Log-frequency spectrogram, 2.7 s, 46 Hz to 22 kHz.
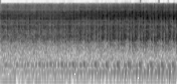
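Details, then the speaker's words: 2006 diesel truck idling, diagnosis showing IPR at 84% and cylinders 1 and 6 dragging: rapid puffing, ticking hiss over steady rumble from an exhaust leak at a broken pipe. "Oh, that's leaking exhaust like a mother. I can hear it right now."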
